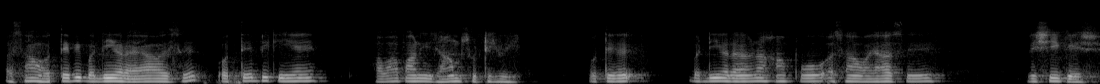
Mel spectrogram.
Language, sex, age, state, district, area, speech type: Sindhi, male, 30-45, Maharashtra, Thane, urban, spontaneous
